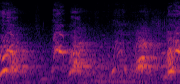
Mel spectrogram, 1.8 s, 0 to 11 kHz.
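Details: Leonberger recorded September 2013: three or four brief, sharp yelps spaced roughly half a second apart, each a clipped bark with a bent tone, against a quiet low background hum.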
